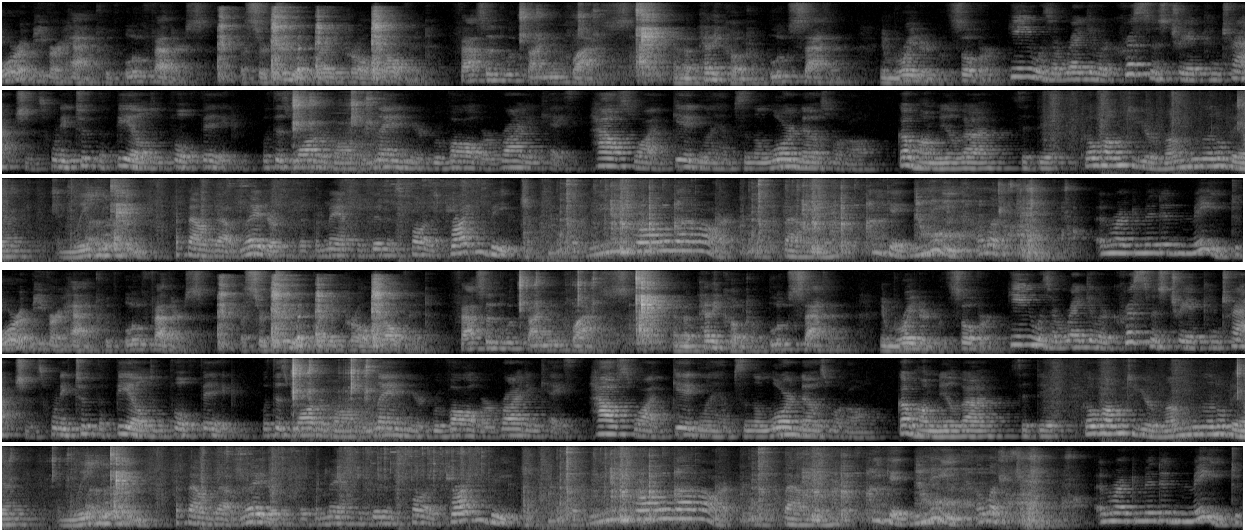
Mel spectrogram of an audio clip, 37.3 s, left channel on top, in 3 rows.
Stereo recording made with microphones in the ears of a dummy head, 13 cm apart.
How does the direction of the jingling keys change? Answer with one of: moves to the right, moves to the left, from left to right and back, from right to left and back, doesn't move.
moves to the left.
